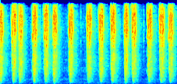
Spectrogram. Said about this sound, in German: Einige Autoren bleiben lieber bei Feder und Tinte, andere wiederum können ohne den Klang der Tasten nicht mehr arbeiten und steigen auch nicht auf die elektrische Schreibmaschine um, als diese aufkommt.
